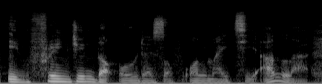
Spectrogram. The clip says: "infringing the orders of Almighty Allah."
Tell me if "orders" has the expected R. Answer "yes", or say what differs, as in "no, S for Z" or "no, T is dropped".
no, L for R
